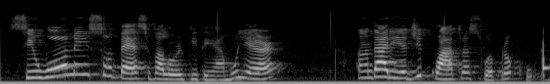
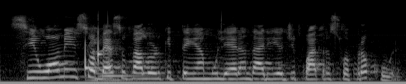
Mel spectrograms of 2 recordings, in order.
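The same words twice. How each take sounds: First: There is a pause after the word mulher. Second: It is read quickly with no pause anywhere. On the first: "com uma vírgula, depois da palavra mulher" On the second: "não tem pontuação nenhuma, então eu não tenho pausa para respirar"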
